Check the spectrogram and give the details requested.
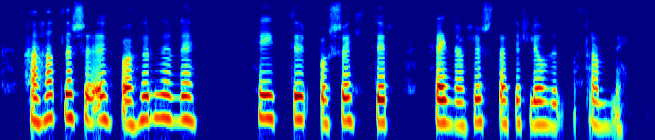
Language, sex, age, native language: Icelandic, female, 30-39, Icelandic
